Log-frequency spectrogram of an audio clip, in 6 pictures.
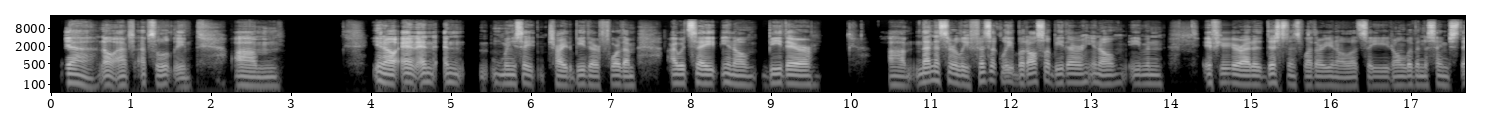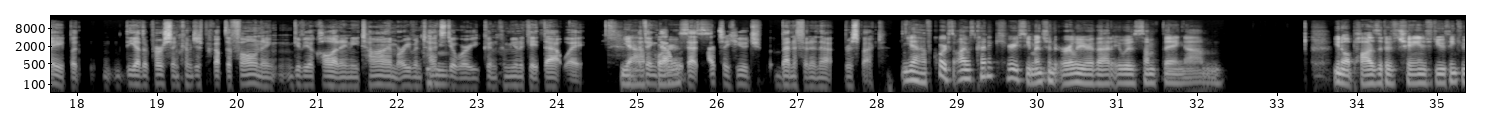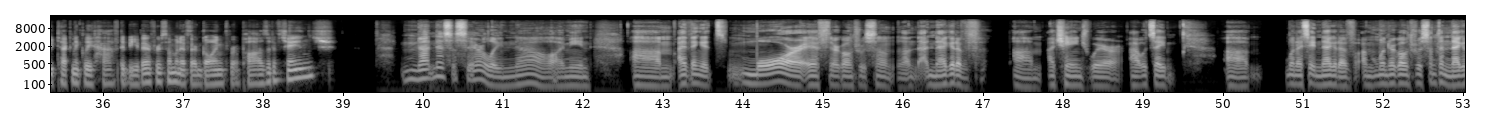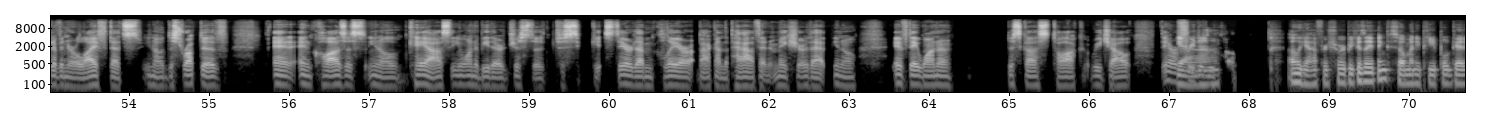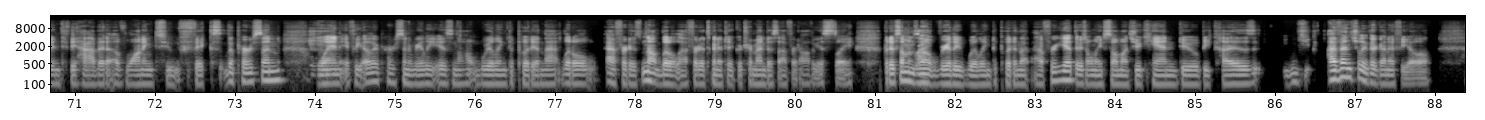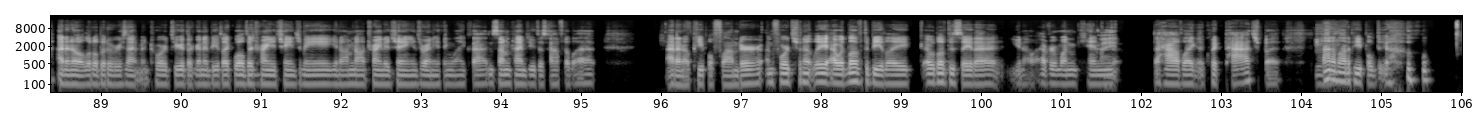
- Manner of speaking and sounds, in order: laughing while speaking: "do"
- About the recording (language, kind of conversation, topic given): English, unstructured, How can I stay connected when someone I care about changes?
